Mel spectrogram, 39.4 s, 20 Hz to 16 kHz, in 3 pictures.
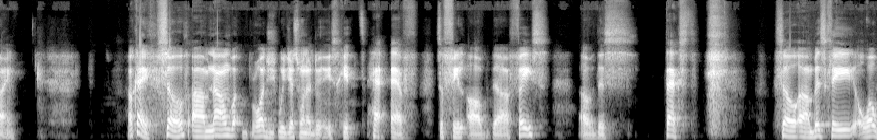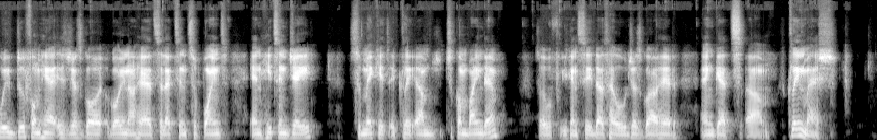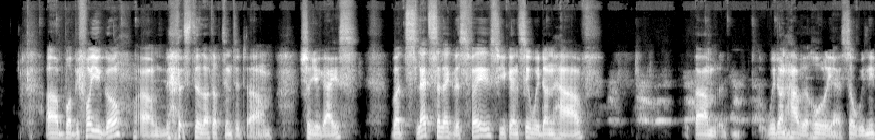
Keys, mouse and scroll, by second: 0.0 KP_7, 0.6 Tab, 1.1 a, 1.7-2.2 scroll down 2, 2.2 shift+middle click, 2.5-4.6 scroll up 2, 6.5 scroll up 2, 6.8 alt+a, 8.1-9.9 scroll down 2, 9.9-10.4 scroll down 1, 10.4-11.3 scroll up 3, 11.3-12.1 scroll down 3, 12.1-12.5 scroll up 1, 12.5-14.3 shift+middle drag, 14.3 right click, 15.4 shift+right click, 15.9-16.4 scroll up 1, 16.4 shift+middle click, 17.3 j, 18.3 alt+a, 20.2 shift+middle click, 21.0 right click, 21.4 shift+right click, 21.8-22.1 scroll up 1, 22.1 j, 22.7 alt+a, 23.0 right click, 23.6 shift+right click, 24.5 j, 25.0 right click, 25.4 shift+right click, 26.2 j, 26.5-26.9 scroll down 2, 26.9 shift+middle click, 27.5 alt+a, 28.2 shift+middle click, 28.6-31.3 scroll up 2, 31.9 alt+KP_3, 32.3 right click, 33.1 g, 34.2 middle click, 34.6-35.8 scroll up 2, 35.8 KP_Decimal, 36.4-36.9 scroll down 6, 36.9 middle click, 37.3-37.6 scroll up 2, 37.6 middle click, 38.1 scroll up 1, 38.4 g, 39.3 middle click.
